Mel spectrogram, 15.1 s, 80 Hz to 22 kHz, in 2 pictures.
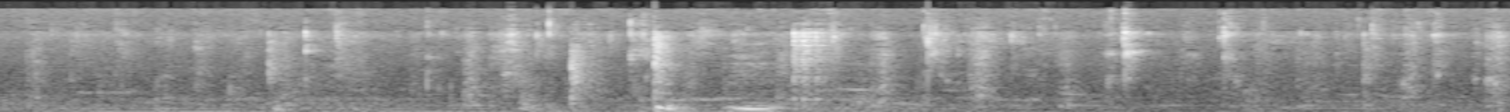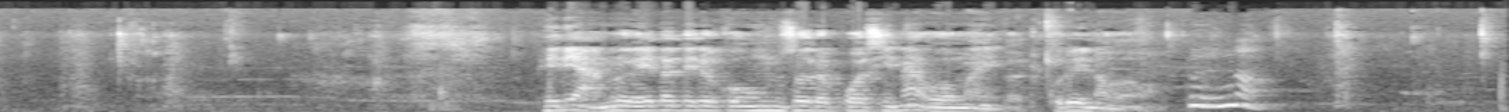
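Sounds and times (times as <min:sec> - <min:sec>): wet chewing and lip smacks: 0:00.0 - 0:10.3, 0:11.9 - 0:15.0.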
